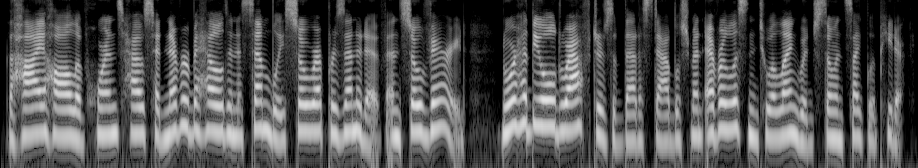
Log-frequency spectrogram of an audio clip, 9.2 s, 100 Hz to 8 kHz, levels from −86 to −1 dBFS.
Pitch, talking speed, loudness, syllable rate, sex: 235 Hz, 205 wpm, -20 LUFS, 6.5 syllables/s, female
